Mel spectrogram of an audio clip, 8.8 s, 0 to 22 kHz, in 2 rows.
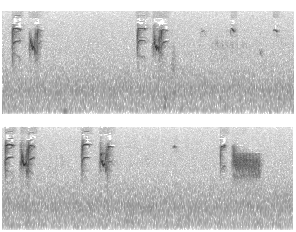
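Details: Japanese Tit calling close by: crisp high double notes repeated about every 1.2 seconds, ending in a short buzzy rasp.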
